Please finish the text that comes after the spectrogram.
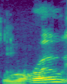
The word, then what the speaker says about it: Dororo: you had I want to make sure I'm pronouncing Tezuka's Dororo. Is that correct? Oh yeah, yeah, that's right, Dororo.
